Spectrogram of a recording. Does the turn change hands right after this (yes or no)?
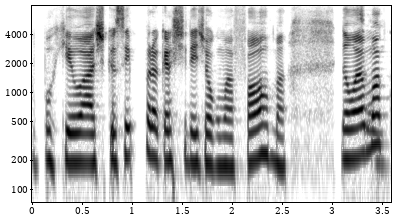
no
